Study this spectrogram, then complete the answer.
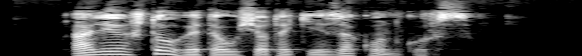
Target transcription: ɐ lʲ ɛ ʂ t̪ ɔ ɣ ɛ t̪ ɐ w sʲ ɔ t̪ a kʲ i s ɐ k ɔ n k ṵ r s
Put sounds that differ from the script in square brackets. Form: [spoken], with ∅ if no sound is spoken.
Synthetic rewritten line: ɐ lʲ ɛ ʂ t̪ ɔ ɣ ɛ t̪ ɐ w sʲ ɔ t̪ a kʲ i [z] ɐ k ɔ n k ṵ r s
